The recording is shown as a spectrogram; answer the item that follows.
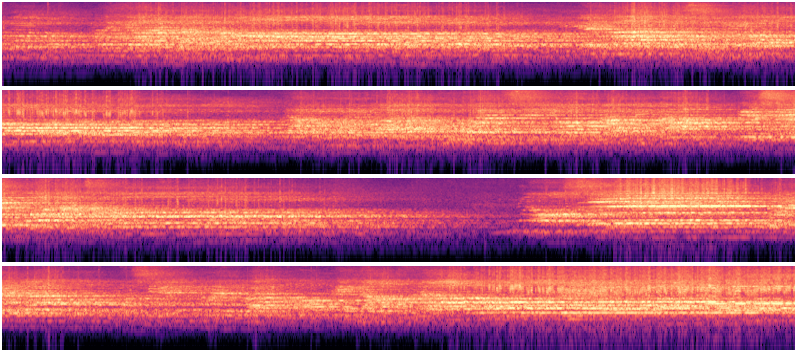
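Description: Mixed choir of men and women singing a cappella in long, sustained phrases with short breaks between them. About two-thirds of the way through it nearly stops, then comes back in loudly.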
